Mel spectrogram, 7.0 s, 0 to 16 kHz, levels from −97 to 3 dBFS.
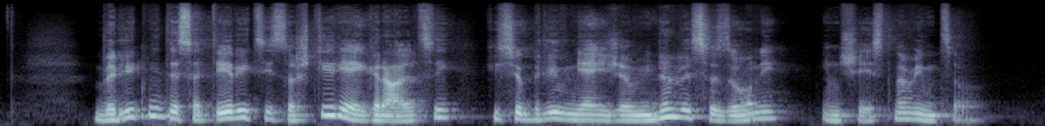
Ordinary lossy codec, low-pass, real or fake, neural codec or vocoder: none; 14.4 kHz; fake; codec, 44.1 kHz, 2.6 kbps, DAC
